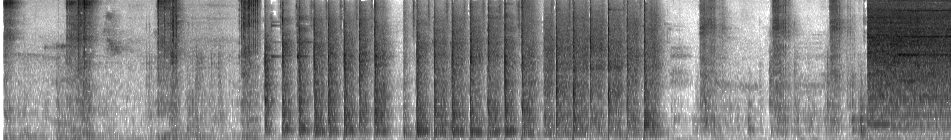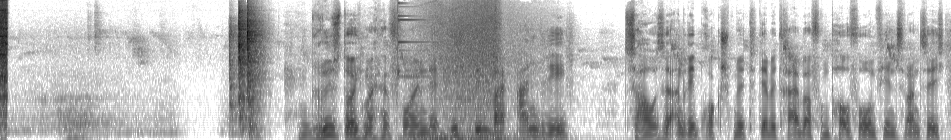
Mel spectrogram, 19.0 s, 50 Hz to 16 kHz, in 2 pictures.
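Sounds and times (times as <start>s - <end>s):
ratchet wrench clicking: 1.6s - 1.8s.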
